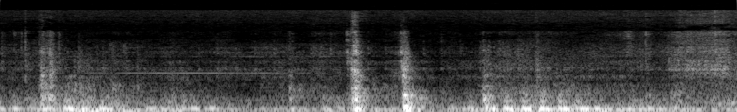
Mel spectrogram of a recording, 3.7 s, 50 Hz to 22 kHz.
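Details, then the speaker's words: Hyundai car after engine change, at idle: uneven rumble with irregular thumps and stumbles, heavy missing persisting after clearing codes, code P2188; engine misfire at idle. "में बहुत ज्यादा miss कर रही घड़ी है"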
